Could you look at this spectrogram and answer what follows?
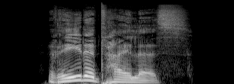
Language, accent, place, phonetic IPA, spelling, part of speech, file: German, Germany, Berlin, [ˈʁeːdəˌtaɪ̯ləs], Redeteiles, noun, De-Redeteiles.ogg
- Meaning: genitive singular of Redeteil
